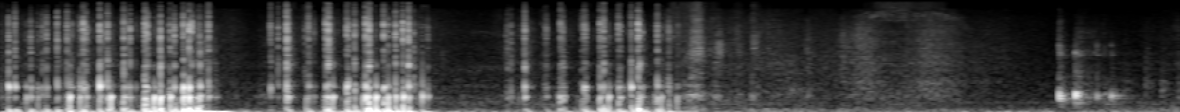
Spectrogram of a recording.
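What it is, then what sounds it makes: Plastic cup being tapped. A plastic Solo cup is tapped softly with quick clusters of dull, low taps carrying a faint crisp edge. The bursts are loudest early on, then thin out into quieter taps, with one last small tap near the end.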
